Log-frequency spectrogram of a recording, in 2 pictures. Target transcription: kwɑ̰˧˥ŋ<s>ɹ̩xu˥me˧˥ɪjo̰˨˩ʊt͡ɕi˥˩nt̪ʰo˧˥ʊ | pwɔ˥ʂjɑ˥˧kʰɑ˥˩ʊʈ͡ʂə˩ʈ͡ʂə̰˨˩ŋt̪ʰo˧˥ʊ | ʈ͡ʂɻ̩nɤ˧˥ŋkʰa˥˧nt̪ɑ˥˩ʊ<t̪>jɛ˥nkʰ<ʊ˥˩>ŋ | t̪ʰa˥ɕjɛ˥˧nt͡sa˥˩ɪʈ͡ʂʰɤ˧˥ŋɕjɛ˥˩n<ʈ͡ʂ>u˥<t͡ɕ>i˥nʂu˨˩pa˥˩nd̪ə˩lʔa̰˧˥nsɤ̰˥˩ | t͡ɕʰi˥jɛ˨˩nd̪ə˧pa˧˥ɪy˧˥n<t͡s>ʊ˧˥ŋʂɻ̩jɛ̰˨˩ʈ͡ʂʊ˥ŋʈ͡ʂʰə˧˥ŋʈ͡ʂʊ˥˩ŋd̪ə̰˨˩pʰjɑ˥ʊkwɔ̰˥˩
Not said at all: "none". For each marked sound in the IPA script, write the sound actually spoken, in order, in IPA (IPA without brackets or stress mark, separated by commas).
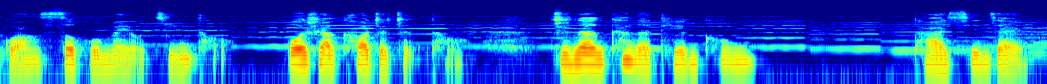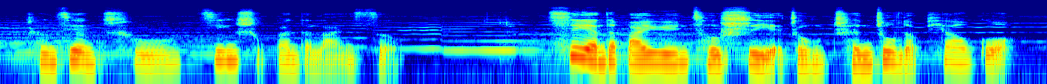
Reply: s, t̪ʰ, ʊ˥, ʈ͡ʂʰ, t͡ɕ, t͡sʰ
